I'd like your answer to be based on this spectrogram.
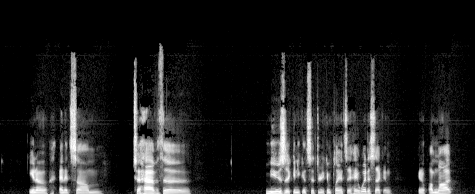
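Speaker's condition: Stuttering; long-standing stutter, present through school years; prolonged sounds, blocks

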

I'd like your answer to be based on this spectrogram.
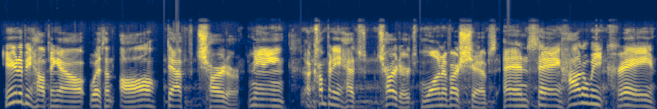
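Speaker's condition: Profound hearing loss, congenital

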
